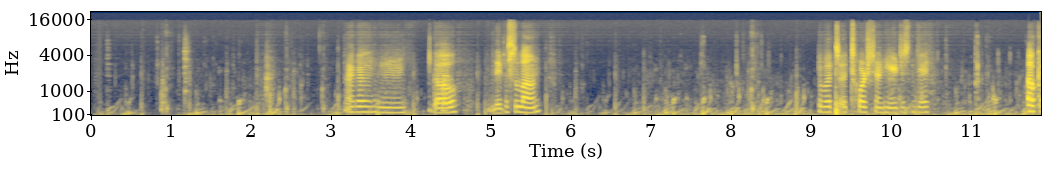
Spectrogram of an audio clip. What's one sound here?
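Lava pops and bubbles.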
